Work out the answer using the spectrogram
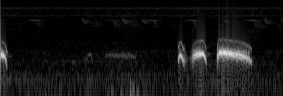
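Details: Wild spotted dove singing at a roadside, its loud, thick voice likened to the pesom style; after a quiet stretch with faint background noises comes one phrase: two short rounded coos followed by a long, level, mellow coo.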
